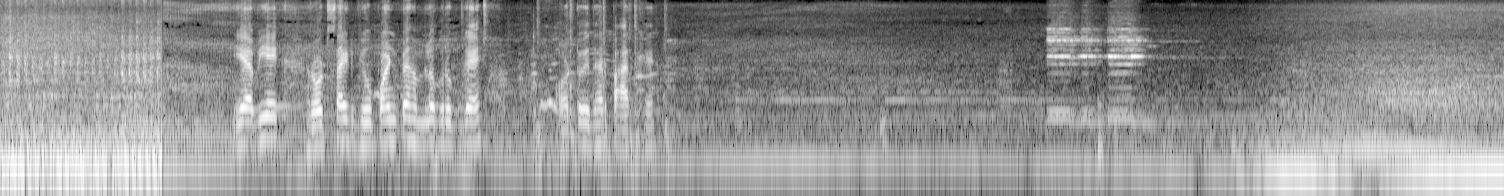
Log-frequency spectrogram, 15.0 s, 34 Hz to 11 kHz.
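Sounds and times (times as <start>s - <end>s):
deep engine rumble: 0.0s - 10.5s, 11.5s - 15.0s
road traffic hum: 0.0s - 15.0s
vehicle horn tooting: 10.4s - 12.0s.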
